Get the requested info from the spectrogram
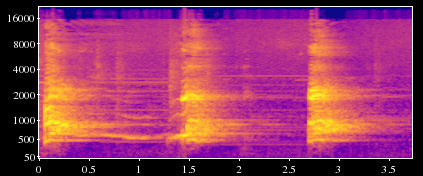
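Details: A 9-year-old beagle, annoyed by the doorbell, gives a rough, raspy howl that the owner says has grown rougher with age: three hoarse, drawn-out cries, each starting loud and sliding down as it fades.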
